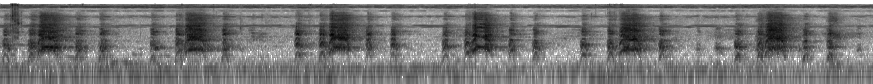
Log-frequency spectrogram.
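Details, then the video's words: Chicken clucking: loud, rough clucks given in uneven bursts about every one to two seconds, each a harsh broadband note, some in quick doubled runs; steady faint background noise throughout. "Suara Ayam Petok-petok"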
